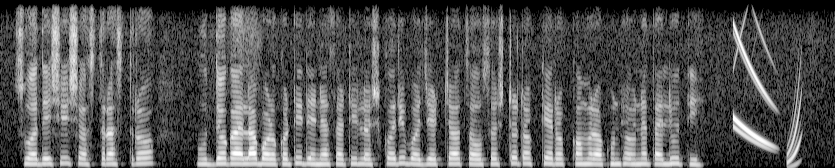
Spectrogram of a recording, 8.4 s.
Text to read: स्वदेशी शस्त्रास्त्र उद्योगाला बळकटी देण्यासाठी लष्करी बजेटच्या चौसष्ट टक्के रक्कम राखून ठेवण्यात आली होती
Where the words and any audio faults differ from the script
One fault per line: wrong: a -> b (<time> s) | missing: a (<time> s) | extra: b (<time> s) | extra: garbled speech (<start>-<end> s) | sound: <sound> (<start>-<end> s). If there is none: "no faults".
sound: chirp (7.3-8.0 s)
